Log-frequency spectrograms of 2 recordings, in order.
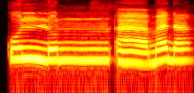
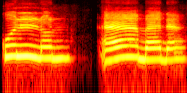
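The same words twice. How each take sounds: First: The n is nasalized and runs into the next word. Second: The n is clear, with the two words kept apart. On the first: The speaker calls it wrong. "ये गलत है" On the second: The speaker calls it right. "कुल्लुन को अलहदा, आमना को अलहदा"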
